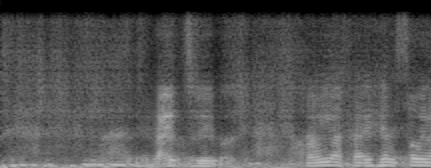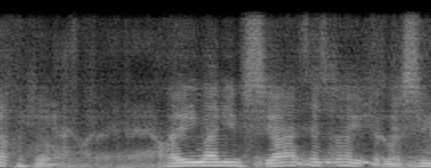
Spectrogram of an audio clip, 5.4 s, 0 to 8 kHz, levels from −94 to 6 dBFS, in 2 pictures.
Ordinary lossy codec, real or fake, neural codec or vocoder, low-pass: none; fake; codec, 16 kHz, 0.5 kbps, FreqCodec, smaller model; 7.2 kHz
